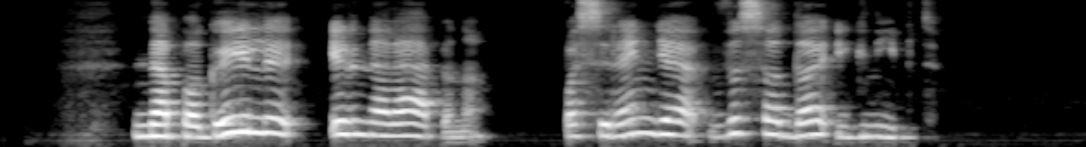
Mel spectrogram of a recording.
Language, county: Lithuanian, Šiauliai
